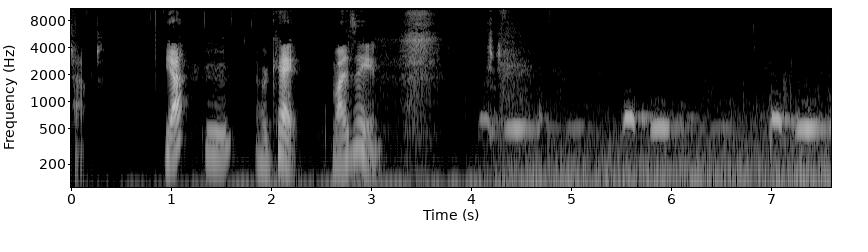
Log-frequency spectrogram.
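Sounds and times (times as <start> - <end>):
speech: 0.9 - 4.8
common cuckoo calling: 4.0 - 7.5
low continuous rumble: 4.0 - 7.5.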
